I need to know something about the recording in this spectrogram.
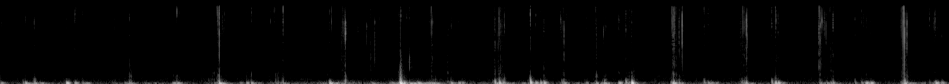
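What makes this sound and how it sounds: Long nails tap and scratch the textured wax surface of a whole, hand-sized oval honeycomb filled with honey, held in both hands with a stick through its top. The result is an irregular series of soft, dull taps, low and thumping, with short bright clicking and scratching edges and very little ring.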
